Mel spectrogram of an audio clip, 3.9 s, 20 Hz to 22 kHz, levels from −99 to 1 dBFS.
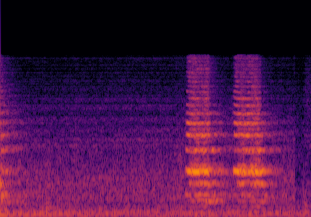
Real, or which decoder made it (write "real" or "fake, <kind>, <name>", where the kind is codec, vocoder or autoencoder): fake, vocoder, Vocos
